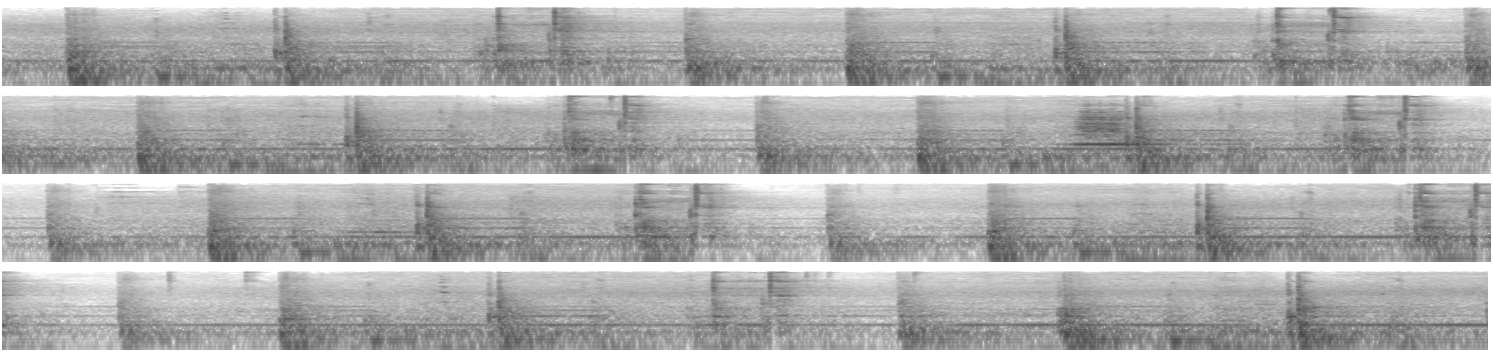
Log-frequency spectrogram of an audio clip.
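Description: Hydraulic CNC tube punching machine punching holes in a steel tube: a sharp punch stroke and clack about every second or so, with a steady hum underneath throughout.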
